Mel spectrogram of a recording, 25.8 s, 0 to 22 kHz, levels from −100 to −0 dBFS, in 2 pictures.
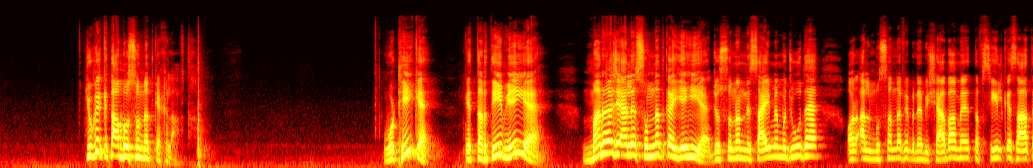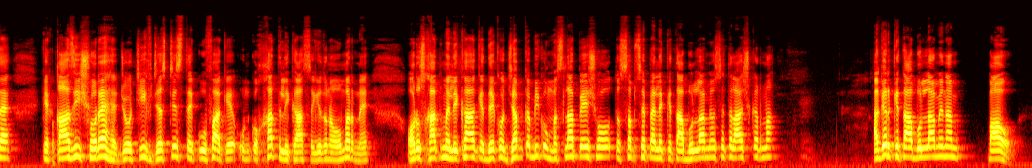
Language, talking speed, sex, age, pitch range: Urdu, 185 wpm, male, 50-69, 125-195 Hz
